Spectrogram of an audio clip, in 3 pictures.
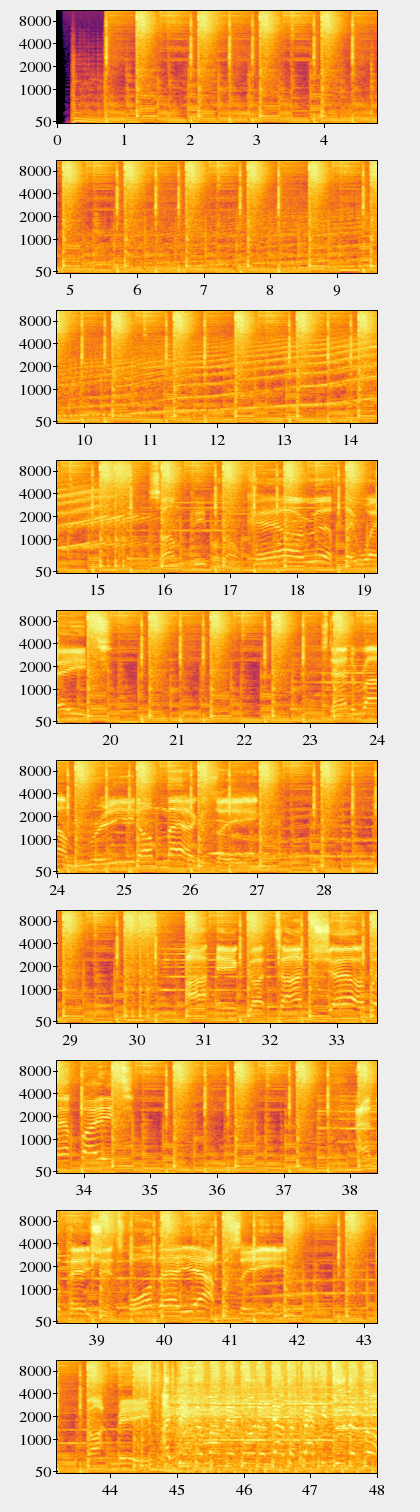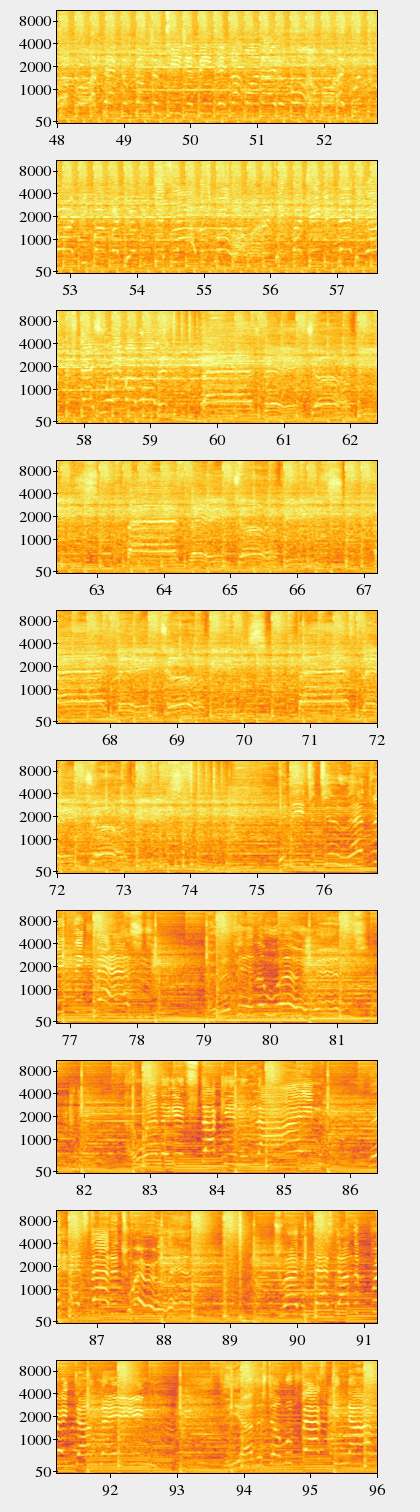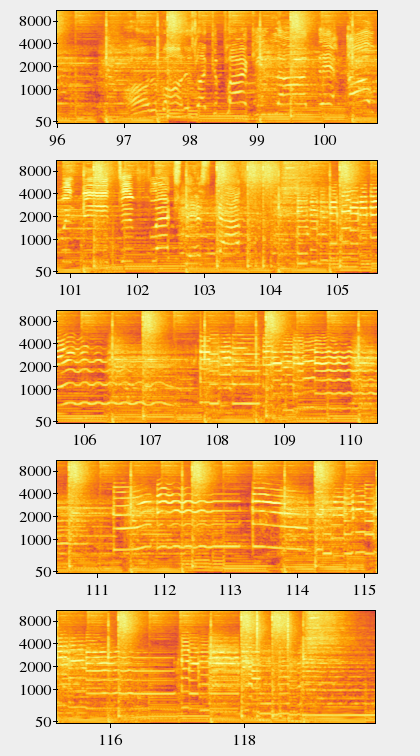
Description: I love the bum-ba-dee-dum-dum lumbering bass on this!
